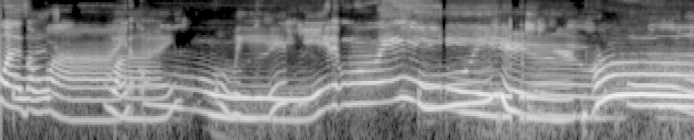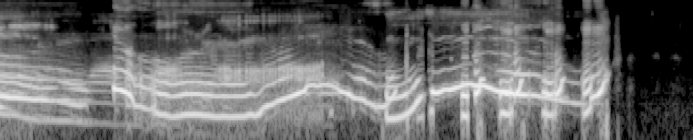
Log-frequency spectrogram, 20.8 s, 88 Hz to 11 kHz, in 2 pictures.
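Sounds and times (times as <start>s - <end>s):
speech: 0.0s - 4.1s
people imitating whale calls with wavering moans: 0.0s - 19.6s.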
